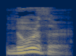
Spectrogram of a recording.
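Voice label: "norther", British English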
